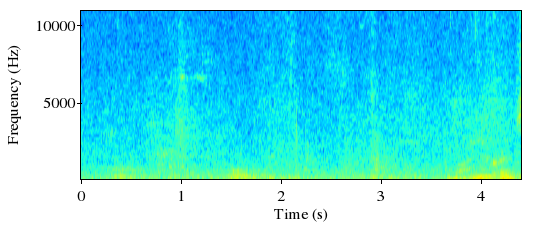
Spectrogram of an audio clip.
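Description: Steady hiss of room noise in a large hall, with faint low voices and a few soft clicks.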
